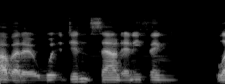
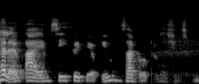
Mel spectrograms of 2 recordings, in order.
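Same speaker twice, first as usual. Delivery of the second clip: put-on robot voice, pitched up; 7 semitones higher than usual. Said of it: ""So let's hear you do the voice."".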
